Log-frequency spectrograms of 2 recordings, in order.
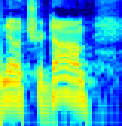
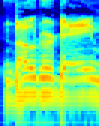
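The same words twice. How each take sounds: First: It is pronounced the French way, not as spelled. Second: It is pronounced as the spelling reads in English. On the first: This is the proper way of saying it. The speaker calls it right. "The correct, correct pronunciation should be" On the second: This is the familiar local way of saying it. The speaker calls it wrong. "as we called it"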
